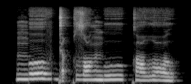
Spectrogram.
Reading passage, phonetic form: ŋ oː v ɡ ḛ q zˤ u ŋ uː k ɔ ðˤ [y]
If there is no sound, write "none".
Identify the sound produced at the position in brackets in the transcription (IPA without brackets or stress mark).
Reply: u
